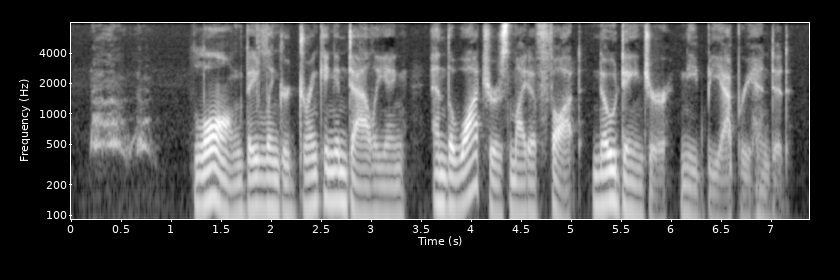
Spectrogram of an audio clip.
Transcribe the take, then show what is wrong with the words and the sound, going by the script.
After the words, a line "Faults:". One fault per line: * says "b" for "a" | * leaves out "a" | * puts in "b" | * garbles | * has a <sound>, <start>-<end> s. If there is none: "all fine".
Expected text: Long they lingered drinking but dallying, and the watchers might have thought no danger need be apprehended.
Long they lingered drinking and dallying, and the watchers might have thought no danger need be apprehended.
Faults:
* has a bark, 0.2-0.9 s
* says "and" for "but"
